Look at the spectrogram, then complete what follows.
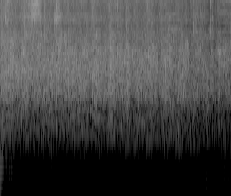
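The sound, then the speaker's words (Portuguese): An audience applauds for Jesus, a dense wash of many hands clapping at once, sustained and fairly loud for several seconds with no individual claps standing out and no talking. “Os problemazinhos, porque tudo está debaixo dos seus pés, em nome de para Jesus mais uma forte salva de palmas.”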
